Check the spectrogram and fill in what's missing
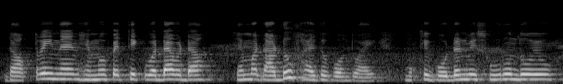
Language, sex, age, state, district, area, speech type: Sindhi, female, 45-60, Maharashtra, Thane, urban, spontaneous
